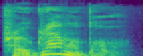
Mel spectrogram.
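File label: "programmable", British English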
